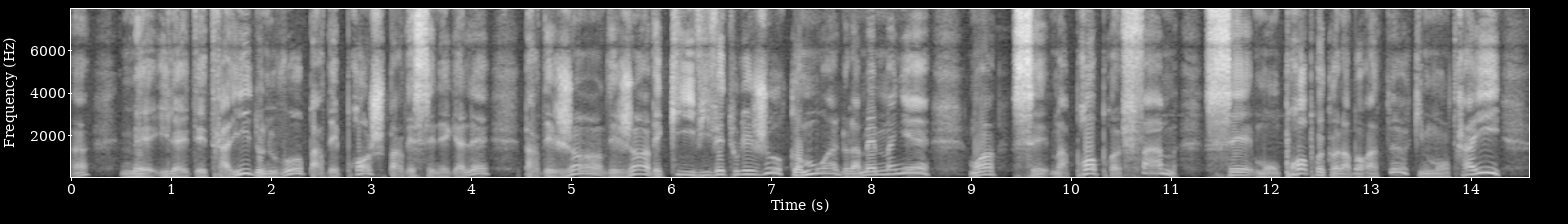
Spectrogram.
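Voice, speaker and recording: The voice moves at a fairly slow pace with very wide pitch swings. The sound is dry and close with no echo, though noticeable background noise is present. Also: man, medium pitch for a man. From Belgium. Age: 80s+. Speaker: entrepreneur and investor. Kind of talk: interview.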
